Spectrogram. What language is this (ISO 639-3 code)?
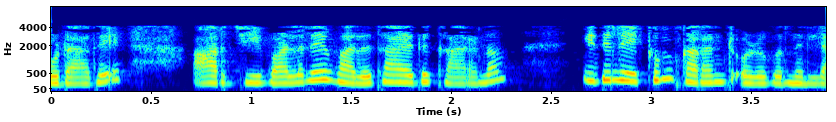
mal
